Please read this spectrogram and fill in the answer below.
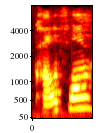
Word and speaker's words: Caulifla: would have liked to tried maybe for CIF caulifla is that how you say it caulif oh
